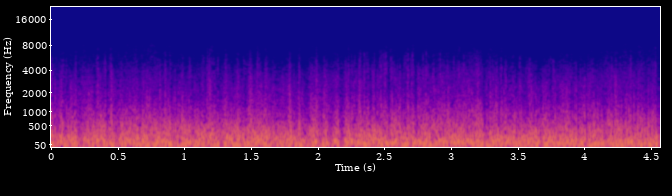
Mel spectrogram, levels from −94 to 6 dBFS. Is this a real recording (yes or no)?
yes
